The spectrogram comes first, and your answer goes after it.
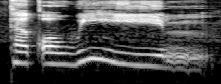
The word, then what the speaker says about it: تَقْوِيم: Taqawim, taqawim. You remember qaf is a huruf al-qalqala, and that is why you say taqawim.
